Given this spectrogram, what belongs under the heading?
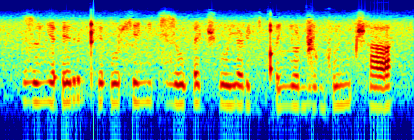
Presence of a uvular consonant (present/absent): present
